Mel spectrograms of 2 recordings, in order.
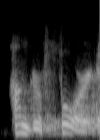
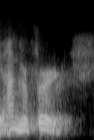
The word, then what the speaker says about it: Hungerford: thanks for mentoring ward hunger forward as he always pronounced it he didn't say hungerford and but i did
